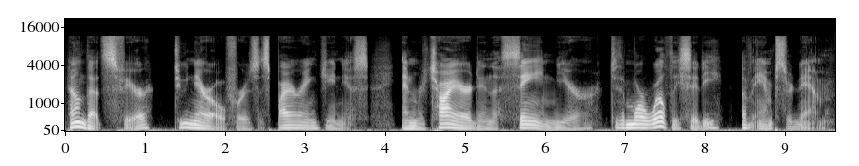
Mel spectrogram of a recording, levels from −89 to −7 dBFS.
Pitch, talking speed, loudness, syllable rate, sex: 105 Hz, 145 wpm, -21 LUFS, 4.1 syllables/s, male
